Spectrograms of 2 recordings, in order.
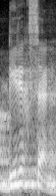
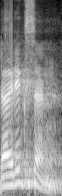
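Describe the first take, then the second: First: The first syllable sounds like 'dih'. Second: The first syllable sounds like 'dye'. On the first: The speaker calls it wrong. "Not ডিরেকশন" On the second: The speaker calls it right. "উচ্চারণ লক্ষ্য করো"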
